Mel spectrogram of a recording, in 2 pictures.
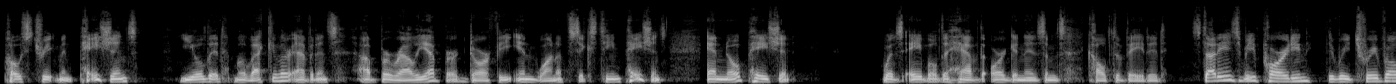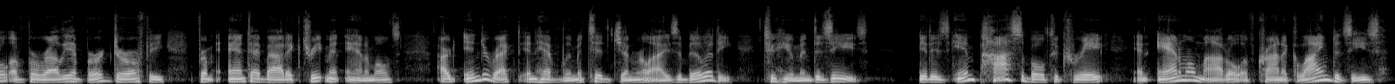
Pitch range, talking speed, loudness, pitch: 110-160 Hz, 120 wpm, -20 LUFS, 130 Hz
